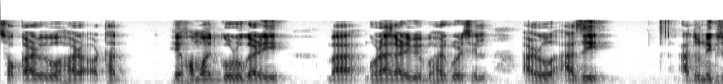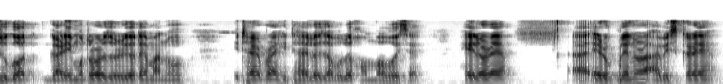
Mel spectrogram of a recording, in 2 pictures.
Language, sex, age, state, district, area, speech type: Assamese, male, 18-30, Assam, Majuli, rural, spontaneous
